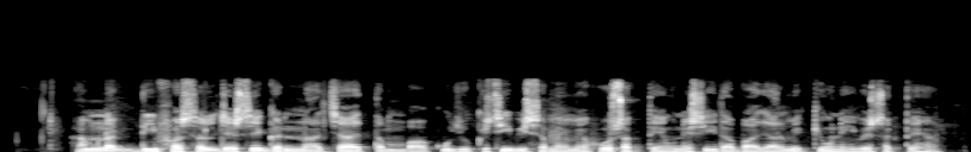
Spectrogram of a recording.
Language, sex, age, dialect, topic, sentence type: Hindi, male, 18-24, Awadhi Bundeli, agriculture, question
